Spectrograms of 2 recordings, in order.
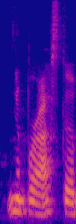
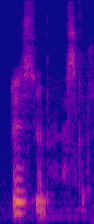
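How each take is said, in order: First: Said in the usual way. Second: Dry whispered punchline. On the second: Real, not acted. Teasing her home state to a friend, whispered. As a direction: whisper it as a wry aside. Joking about Nebraska jazz.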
